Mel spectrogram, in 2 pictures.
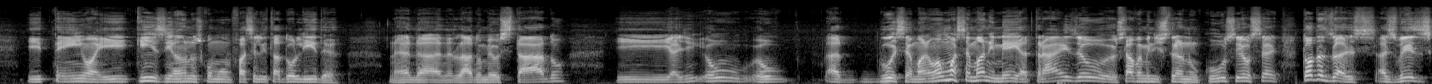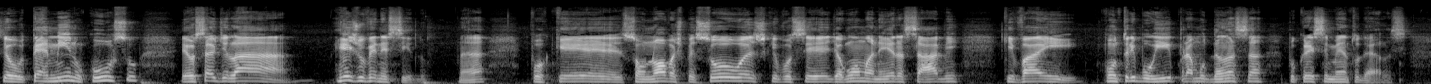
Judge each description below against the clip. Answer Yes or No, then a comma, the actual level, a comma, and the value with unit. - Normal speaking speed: Yes, average, 140 wpm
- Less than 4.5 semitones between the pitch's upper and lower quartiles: Yes, average, 4.0 semitones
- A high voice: No, low, 135 Hz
